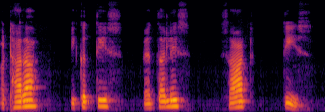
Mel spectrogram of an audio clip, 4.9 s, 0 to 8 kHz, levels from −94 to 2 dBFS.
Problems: none marked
